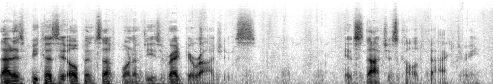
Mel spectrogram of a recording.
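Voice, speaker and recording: A man's voice sits at a very deep, low pitch yet carries a bright, sharp tone. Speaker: gaming youtuber. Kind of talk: gameplay tutorial. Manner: fast.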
